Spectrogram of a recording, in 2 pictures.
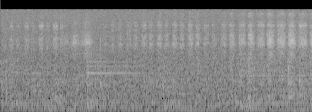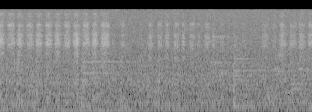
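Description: Pencil scratching on paper in rapid, closely repeated shading strokes, laying tone over the ink cross-hatching.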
